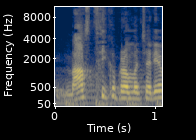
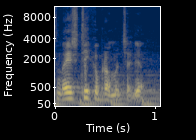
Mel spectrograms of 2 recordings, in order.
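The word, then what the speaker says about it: Naishtika Brahmacharya: in this country or half the people at least in most places can't even pronounce this particular thing properly in fact in in the court most of the time I heard people calling it masta compromise area when in fact it's nice tika brahmacharya they turned it to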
